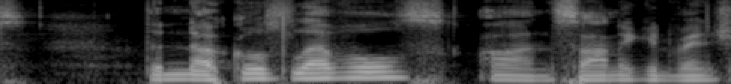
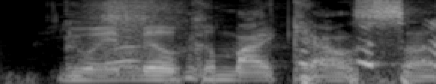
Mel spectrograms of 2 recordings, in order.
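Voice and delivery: crusty put-on old-timer voice and accent; 4 semitones lower than usual. Suggesting a character voice to a fellow player, in a crusty old guy accent. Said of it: "Do like a crusty old guy accent".

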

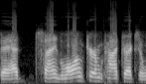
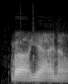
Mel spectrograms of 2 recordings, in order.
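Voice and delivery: very low, flat, level, unenthused tone; 7 semitones lower, 4 dB quieter than usual. Reminded the Mets got a player back, answering unexcited. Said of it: "You don't sound excited".

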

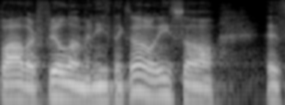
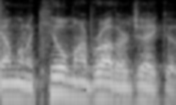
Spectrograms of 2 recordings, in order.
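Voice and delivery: mock-angry, acted out angry tone. Retelling a story, speaker quotes a brother who lost everything, retelling an angry threat. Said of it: "He's so angry".

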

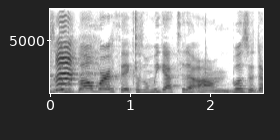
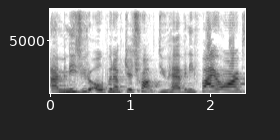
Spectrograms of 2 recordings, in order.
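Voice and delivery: put-on, mock commanding, authoritative delivery; 3 dB louder than usual. Retelling entering a federal building, quoting the guy letting them in, imitating an authoritative voice. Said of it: "he just starts saying shit in a real authoritative voice".

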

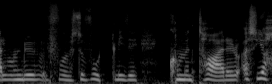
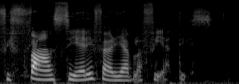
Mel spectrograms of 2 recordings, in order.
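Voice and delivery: ordinary talk, nothing marked

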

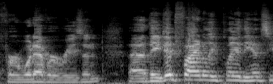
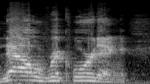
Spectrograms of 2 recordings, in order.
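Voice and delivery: loud, higher-pitched yelling robot voice; 2 semitones higher, 5 dB louder than usual. Podcaster recalling the recording bot they used on Discord, loud CraigBot robot voice. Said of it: "this insanely loud robot voice would yell".

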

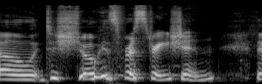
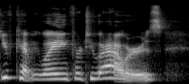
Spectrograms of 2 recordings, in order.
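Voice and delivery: normal talking voice

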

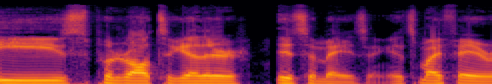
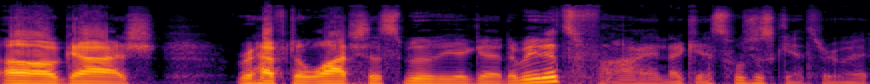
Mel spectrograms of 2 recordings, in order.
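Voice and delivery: put-on defeated sound. Imitating the other speaker agreeing to rewatch a movie: imitating a defeated sound. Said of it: "a defeated sound, like".

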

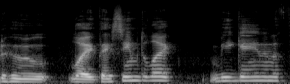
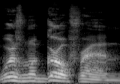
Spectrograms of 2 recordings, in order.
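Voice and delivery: put-on irate, angry, demanding tone. Retelling a movie scene where the boyfriend comes back: imitating an angry boyfriend. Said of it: "and he's all angry, he's like".

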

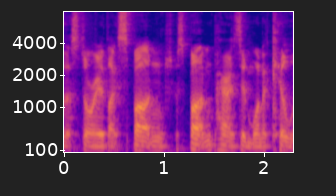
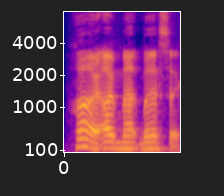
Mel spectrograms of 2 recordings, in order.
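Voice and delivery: booming, slow, bad delivery; 6 semitones higher, 12 dB louder than usual. Joking about voice actors owning yachts, doing a bad Matt Mercer impression. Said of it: "he'd say".

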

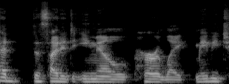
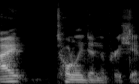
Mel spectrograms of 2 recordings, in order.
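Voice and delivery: normal talking voice

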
